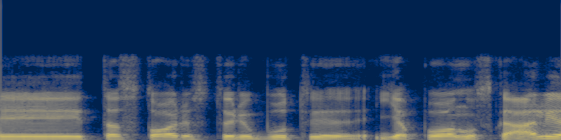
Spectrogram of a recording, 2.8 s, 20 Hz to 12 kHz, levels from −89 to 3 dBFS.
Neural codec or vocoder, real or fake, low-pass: none; real; 7.2 kHz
